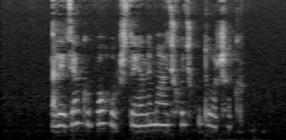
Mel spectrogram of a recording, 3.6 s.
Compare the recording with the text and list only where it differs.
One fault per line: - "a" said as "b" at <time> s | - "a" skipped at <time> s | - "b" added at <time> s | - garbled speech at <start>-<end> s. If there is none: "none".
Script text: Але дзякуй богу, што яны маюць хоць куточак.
none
